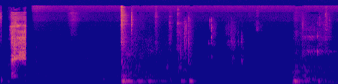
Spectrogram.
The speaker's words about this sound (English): We're hearing your typing.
